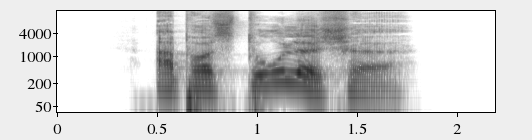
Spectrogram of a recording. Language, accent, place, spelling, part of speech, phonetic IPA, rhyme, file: German, Germany, Berlin, apostolische, adjective, [apɔsˈtoːlɪʃə], -oːlɪʃə, De-apostolische.ogg
- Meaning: inflection of apostolisch: 1. strong/mixed nominative/accusative feminine singular 2. strong nominative/accusative plural 3. weak nominative all-gender singular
